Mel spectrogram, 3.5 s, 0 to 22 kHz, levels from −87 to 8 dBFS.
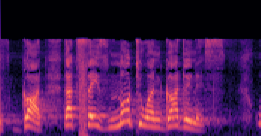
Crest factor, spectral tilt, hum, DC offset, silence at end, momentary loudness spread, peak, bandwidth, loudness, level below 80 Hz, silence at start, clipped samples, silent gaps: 20 dB; -3.5 dB/octave; none; under 0.1%; 0 s; 8 LU; 0 dBFS; 8 kHz; -19 LUFS; -60 dBFS; 0 s; under 0.1%; none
